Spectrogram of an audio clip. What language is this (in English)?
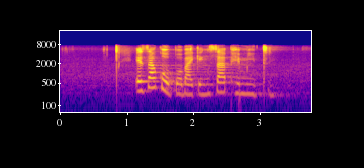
Southern Sotho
